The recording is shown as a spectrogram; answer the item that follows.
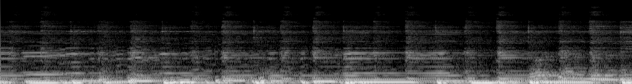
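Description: A live band plays dance music without singing. Bass guitar and plucked guitar lead, over a strong, rhythmic bass line.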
